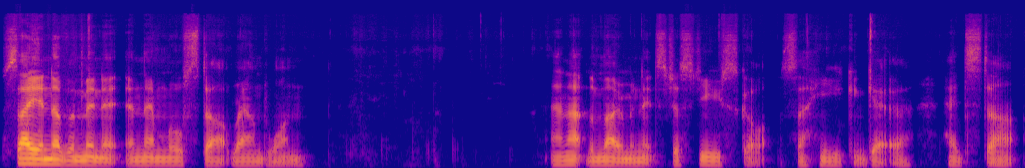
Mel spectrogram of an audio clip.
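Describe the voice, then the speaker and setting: A man's voice: low voice, fairly even intonation, slow pace, vocal fry, long pauses, darkish tone, no room sound, studio quality. A man hosting a livestream quiz, chatting casually with viewers in a laid-back, conversational way. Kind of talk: casual live chat with viewers.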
